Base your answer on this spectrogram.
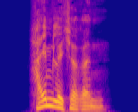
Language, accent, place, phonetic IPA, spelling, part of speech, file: German, Germany, Berlin, [ˈhaɪ̯mlɪçəʁən], heimlicheren, adjective, De-heimlicheren.ogg
- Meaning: inflection of heimlich: 1. strong genitive masculine/neuter singular comparative degree 2. weak/mixed genitive/dative all-gender singular comparative degree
